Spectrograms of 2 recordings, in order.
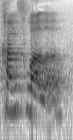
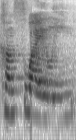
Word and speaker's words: Consuela: background about me um my name is pronounced consuela not consuely or consue whatever people be saying um the reason why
